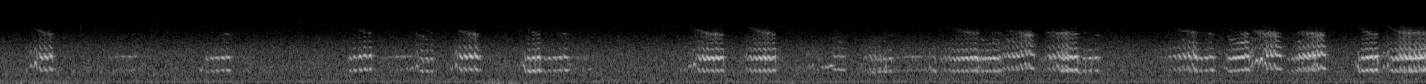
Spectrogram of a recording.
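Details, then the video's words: Frog chorus during the breeding season, with buzzy, pulsed notes in bouts that start sparse and grow denser, several callers overlapping toward the end, set against a quiet hiss. "개구리 짝짓기"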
